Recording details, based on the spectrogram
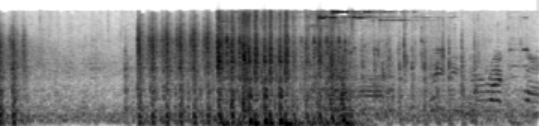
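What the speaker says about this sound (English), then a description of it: "Taking direct fire." Rapid automatic gunfire in a multiplayer shooter game rattles in dense bursts, loudest in the middle and tapering off, while players talk over it.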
